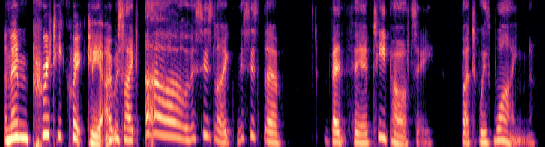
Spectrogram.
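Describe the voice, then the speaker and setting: A woman's voice: on the high side, expressive, a little slow, fairly bright tone, no room sound. Casual woman podcaster, close dry sound. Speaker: podcast co-host. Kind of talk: casual chat about an online game.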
